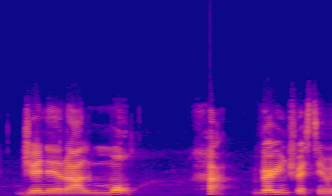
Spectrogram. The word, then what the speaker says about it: généralement: In French, how is it pronounced? Généralement.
